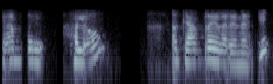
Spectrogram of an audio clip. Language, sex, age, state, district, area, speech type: Telugu, female, 30-45, Andhra Pradesh, Palnadu, rural, conversation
